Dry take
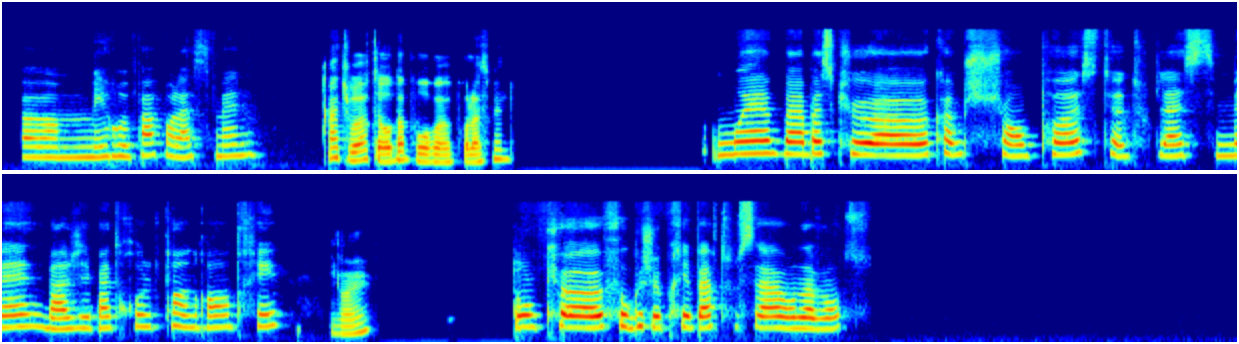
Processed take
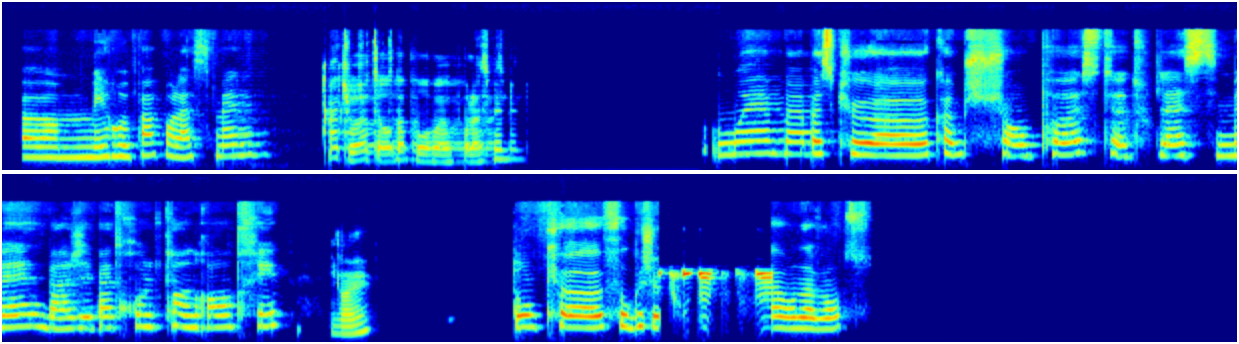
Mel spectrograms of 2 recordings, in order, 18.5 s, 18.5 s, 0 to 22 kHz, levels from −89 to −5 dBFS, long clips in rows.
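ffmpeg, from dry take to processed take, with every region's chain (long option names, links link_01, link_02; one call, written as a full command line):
ffmpeg -i in.wav -filter_complex "[0:a]asettb=1/sr,asplit=3[link_01][link_02][link_03];[link_01]atrim=end=1.614[link_04];[link_02]atrim=start=1.61:end=6.08,asetpts=PTS-STARTPTS,afade=type=in:duration=0.004:curve=qsin,afade=type=out:start_time=4.466:duration=0.004:curve=qsin,aecho=1:1:2.4:0.66,atrim=end_sample=197127,acompressor=threshold=-29dB:ratio=6:attack=3.2:release=140:knee=1:detection=peak,aecho=1:1:113:0.237,atrim=end_sample=197127[link_05];[link_03]atrim=start=6.076[link_06];[link_04][link_05]acrossfade=duration=0.004:curve1=hsin:curve2=qsin[link_07];[link_07][link_06]acrossfade=duration=0.004:curve1=qsin:curve2=hsin,asettb=1/sr,asplit=3[link_08][link_09][link_10];[link_08]atrim=end=7.374[link_11];[link_09]atrim=start=7.37:end=11.28,asetpts=PTS-STARTPTS,afade=type=in:duration=0.004:curve=qsin,afade=type=out:start_time=3.906:duration=0.004:curve=qsin,acompressor=threshold=-26dB:ratio=6:attack=3.2:release=140:knee=1:detection=peak,asplit=2[link_12][link_13];[link_13]adelay=23,volume=-4dB[link_14];[link_12][link_14]amix=inputs=2:normalize=0,atrim=end_sample=172431[link_15];[link_10]atrim=start=11.276[link_16];[link_11][link_15]acrossfade=duration=0.004:curve1=hsin:curve2=qsin[link_17];[link_17][link_16]acrossfade=duration=0.004:curve1=qsin:curve2=hsin,asettb=1/sr,asplit=3[link_18][link_19][link_20];[link_18]atrim=end=14.184[link_21];[link_19]atrim=start=14.18:end=15.03,asetpts=PTS-STARTPTS,afade=type=in:duration=0.004:curve=qsin,afade=type=out:start_time=0.846:duration=0.004:curve=qsin,agate=range=-19dB:threshold=-46dB:ratio=16:release=100:detection=peak,lowshelf=frequency=290:width_type=q:width=3:gain=-10,lowpass=frequency=2300:width_type=q:width=0.5098,lowpass=frequency=2300:width_type=q:width=0.6013,lowpass=frequency=2300:width_type=q:width=0.9,lowpass=frequency=2300:width_type=q:width=2.563,afreqshift=-2700[link_22];[link_20]atrim=start=15.026[link_23];[link_21][link_22]acrossfade=duration=0.004:curve1=hsin:curve2=qsin[link_24];[link_24][link_23]acrossfade=duration=0.004:curve1=qsin:curve2=hsin,acrossover=split=420|3000[link_25][link_26][link_27];[link_26]acompressor=threshold=-29dB:ratio=6[link_28];[link_25][link_28][link_27]amix=inputs=3:normalize=0,aemphasis=mode=production:type=riaa" out.wav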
